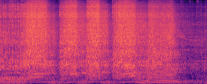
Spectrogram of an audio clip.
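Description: A heavy truck crashes down onto old cars with a metal crunch.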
